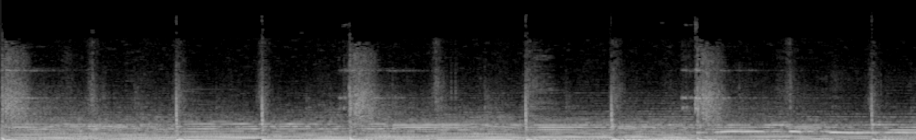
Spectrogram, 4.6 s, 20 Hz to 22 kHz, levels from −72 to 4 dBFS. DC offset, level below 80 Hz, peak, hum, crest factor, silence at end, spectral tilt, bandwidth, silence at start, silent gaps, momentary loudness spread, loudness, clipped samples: under 0.1%; -26 dBFS; -2 dBFS; none; 14 dB; 0 s; -5 dB/octave; 16 kHz; 0 s; none; 2 LU; -16 LUFS; under 0.1%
